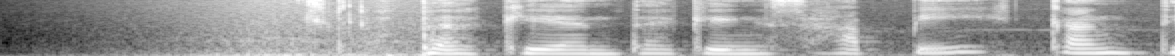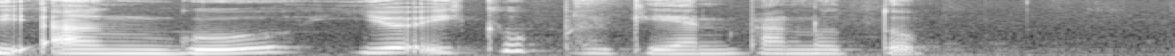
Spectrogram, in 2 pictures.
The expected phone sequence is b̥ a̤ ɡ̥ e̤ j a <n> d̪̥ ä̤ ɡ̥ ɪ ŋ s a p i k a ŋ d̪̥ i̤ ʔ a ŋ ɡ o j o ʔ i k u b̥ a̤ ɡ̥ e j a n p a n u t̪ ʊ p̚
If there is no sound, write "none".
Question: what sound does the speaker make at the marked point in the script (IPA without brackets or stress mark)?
n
